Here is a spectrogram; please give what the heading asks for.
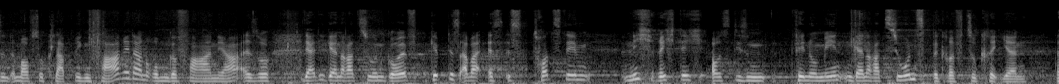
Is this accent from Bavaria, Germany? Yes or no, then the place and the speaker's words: no; Berlin, Germany; ich komme ja aus Westberlin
